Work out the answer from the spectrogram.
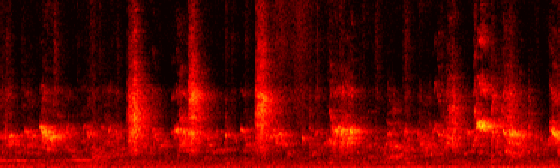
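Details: Two budgerigars mating and courting; short squawky notes and thin whistled chirps repeat about every two seconds over a quiet background warble.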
